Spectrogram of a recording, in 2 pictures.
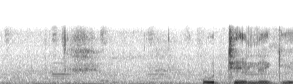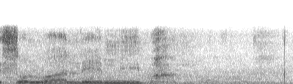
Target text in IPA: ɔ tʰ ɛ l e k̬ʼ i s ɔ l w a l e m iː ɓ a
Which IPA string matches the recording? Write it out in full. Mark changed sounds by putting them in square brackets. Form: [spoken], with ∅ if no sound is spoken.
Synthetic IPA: [u] tʰ ɛ l e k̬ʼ i s ɔ l w a l e m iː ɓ a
